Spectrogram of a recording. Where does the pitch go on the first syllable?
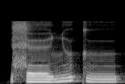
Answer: low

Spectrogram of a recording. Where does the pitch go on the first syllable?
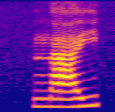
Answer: rising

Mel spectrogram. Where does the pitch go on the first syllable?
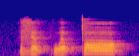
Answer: low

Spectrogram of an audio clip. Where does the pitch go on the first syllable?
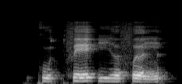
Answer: low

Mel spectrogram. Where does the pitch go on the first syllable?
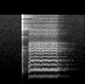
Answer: high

